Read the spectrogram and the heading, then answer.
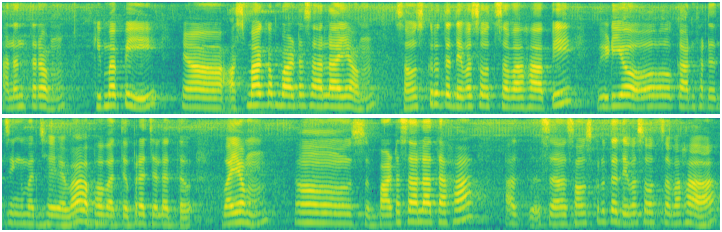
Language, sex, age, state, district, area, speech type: Sanskrit, female, 45-60, Andhra Pradesh, East Godavari, urban, spontaneous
